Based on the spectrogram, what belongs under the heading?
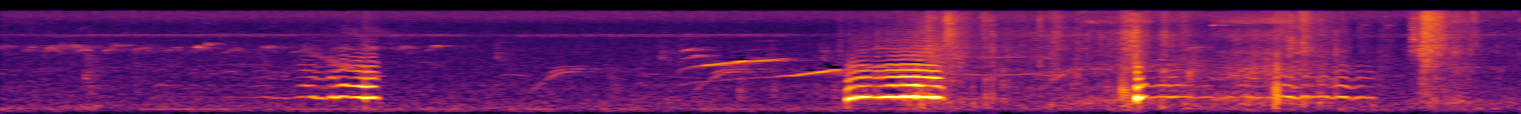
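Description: Birds calling: a few short rising whistles and some louder, fuller calls, the loudest about halfway through. Rustling and brushing noises join in the second half.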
